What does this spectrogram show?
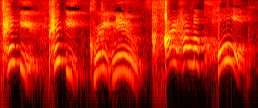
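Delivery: high, thrilled calling out; elated, stretching out the last words; excited announcement. Acted. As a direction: share great news in a high storybook voice. Character runs with great news.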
